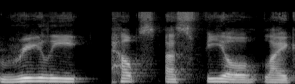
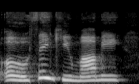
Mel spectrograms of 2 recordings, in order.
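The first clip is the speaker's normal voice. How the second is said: high, louder mock-sweet kid voice; grateful child; 9 semitones higher, 4 dB louder than usual. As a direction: thank mom like an overly pleased child. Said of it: "they might not immediately go".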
